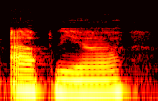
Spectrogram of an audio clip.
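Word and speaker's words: apnoea: this is spelled a-p-n-o-e-a i believe it's just pronounced the same apnea but it's the british variation i didn't know that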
